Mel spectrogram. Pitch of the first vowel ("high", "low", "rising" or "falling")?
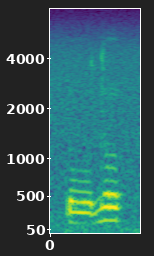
low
